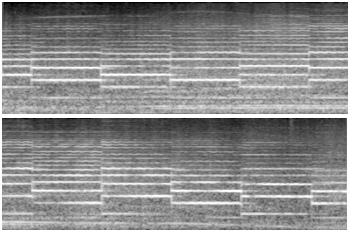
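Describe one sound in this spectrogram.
A fire engine's motor rumbles as it drives past.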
